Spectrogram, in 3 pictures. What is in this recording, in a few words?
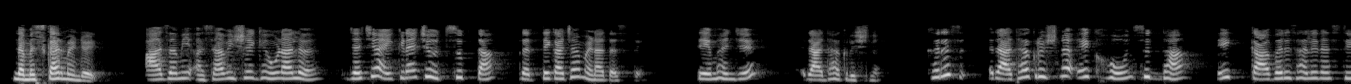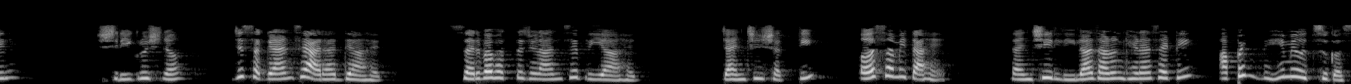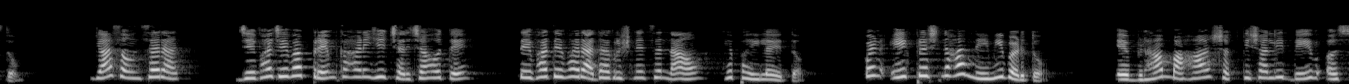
Female Marathi VO Sample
